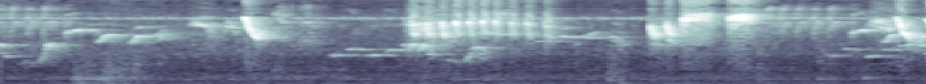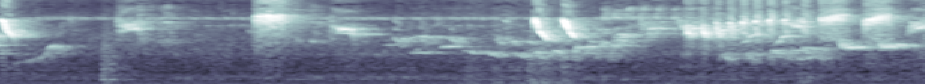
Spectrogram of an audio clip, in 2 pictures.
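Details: White-rumped shama master song with varied phrases, fast high trills, whistled slurs and chattering bursts alternating with short gaps, over a steady low hum.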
